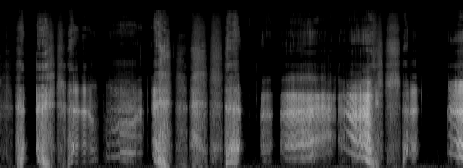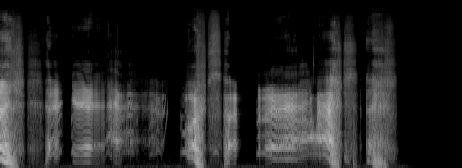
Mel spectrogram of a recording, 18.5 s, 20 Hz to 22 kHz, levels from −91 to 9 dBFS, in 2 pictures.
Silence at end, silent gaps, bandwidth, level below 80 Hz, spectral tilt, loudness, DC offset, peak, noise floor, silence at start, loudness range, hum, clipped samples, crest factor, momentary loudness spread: 1.35 s; none; 16.5 kHz; -66 dBFS; -4 dB/octave; -29 LUFS; under 0.1%; -4 dBFS; -75 dBFS; 0.3 s; 9 LU; none; under 0.1%; 28 dB; 21 LU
